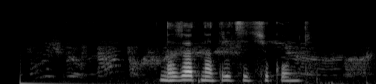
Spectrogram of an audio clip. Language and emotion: Russian, neutral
